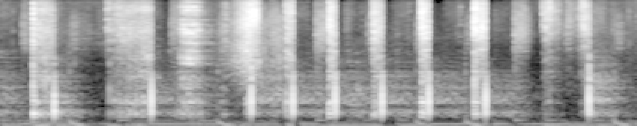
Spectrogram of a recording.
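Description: Cleaver slicing a red onion into strips on a bamboo cutting board: a steady run of quick knife strokes, about three a second, each ending in a sharp tap on the board, over background music.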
